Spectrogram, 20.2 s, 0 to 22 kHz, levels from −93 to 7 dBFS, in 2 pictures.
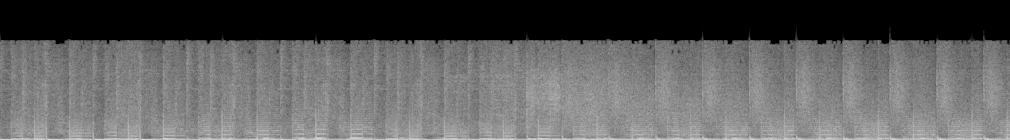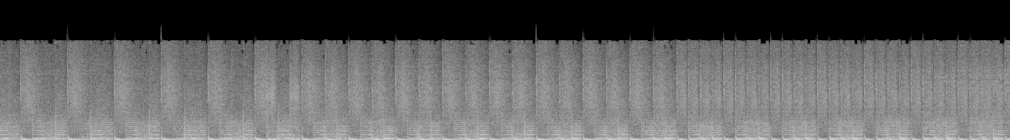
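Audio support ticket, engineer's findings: Had a listen and nothing's wrong on my end, so no findings to log for this one.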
